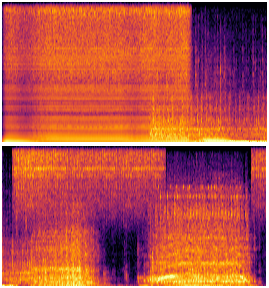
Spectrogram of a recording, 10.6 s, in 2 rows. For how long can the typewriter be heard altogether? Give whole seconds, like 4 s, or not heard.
not heard.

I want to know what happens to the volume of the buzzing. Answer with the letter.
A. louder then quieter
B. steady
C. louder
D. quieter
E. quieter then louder
E.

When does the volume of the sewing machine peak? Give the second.
9 s.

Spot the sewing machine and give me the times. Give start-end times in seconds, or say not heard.
2.9-10.4.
